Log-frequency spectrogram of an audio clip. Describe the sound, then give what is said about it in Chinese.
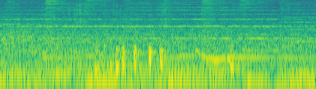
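Soft cooing from a grey pigeon that lives in a big letter on a rooftop billboard: a few faint, low, throaty murmurs close together near the middle, over a steady quiet hiss. “在广告牌的大写字母 B 里住着一只鸽子。哦，对了，它是一只灰色的鸽子，名字叫西德”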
